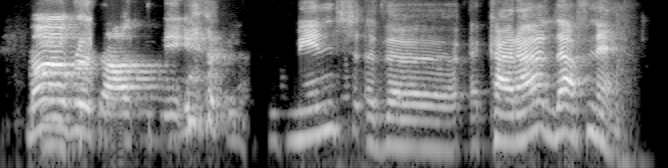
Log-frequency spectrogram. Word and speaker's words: Mavrodaphne: Aglaya, tell me how you pronounce that. Daphne what? Mavrodaphne. Mavrodaphne.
